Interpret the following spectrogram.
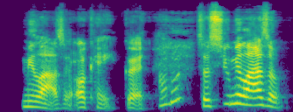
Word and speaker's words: Milazzo: Last name is Milazo. Milazo.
